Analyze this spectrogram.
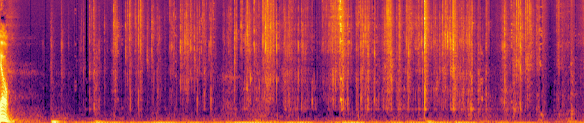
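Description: A foil wrapper crinkles as it is torn open.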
